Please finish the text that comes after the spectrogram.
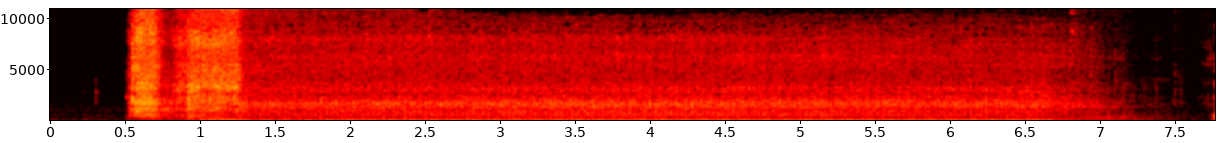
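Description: A 1976 two-door Range Rover with dead electrics cranks briefly and fires up, then runs at a steady, moderately loud idle for several seconds before cutting off, with no talking.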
